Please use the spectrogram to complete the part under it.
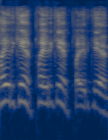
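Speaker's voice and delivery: high-pitched, urgent, put-on yelling. Retelling yelling at someone to play it again: imitating own yelling. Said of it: "I'm yelling at Charlie".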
